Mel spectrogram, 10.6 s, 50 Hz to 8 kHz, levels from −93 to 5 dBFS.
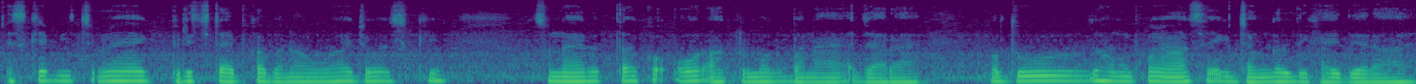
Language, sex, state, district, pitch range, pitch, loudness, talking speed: Hindi, male, Maharashtra, Nagpur, 110-125 Hz, 120 Hz, -29 LUFS, 180 wpm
